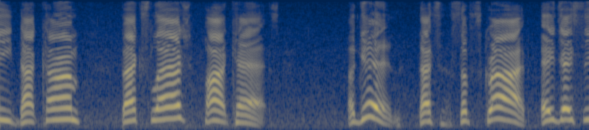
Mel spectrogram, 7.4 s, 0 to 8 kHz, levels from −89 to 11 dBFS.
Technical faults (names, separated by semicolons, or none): none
